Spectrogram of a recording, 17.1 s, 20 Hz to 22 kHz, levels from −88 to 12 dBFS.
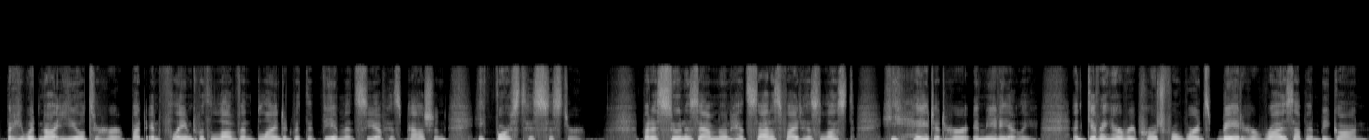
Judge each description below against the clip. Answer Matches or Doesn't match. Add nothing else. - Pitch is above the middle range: Matches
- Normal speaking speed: Matches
